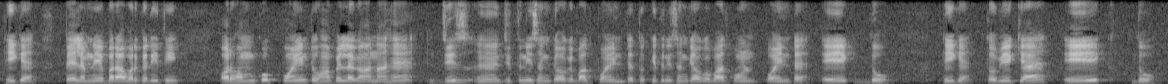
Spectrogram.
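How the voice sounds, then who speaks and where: A man from India teaches maths in a high voice at a moderate pace, working exam problems one step at a time. He keeps questioning and answering himself and repeats "ठीक है" as an okay check-in. The recording carries a little hiss or hum.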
